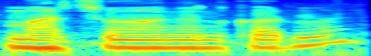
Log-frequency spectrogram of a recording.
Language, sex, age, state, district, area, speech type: Kashmiri, male, 30-45, Jammu and Kashmir, Kupwara, rural, spontaneous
